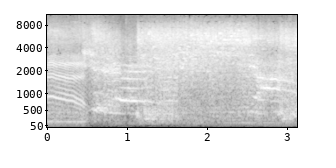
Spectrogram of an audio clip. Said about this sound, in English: Mirrors smashing.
